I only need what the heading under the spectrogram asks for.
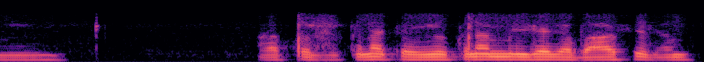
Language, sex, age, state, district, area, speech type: Hindi, male, 45-60, Uttar Pradesh, Ghazipur, rural, conversation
